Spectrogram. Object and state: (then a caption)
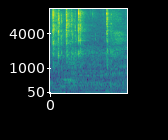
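Foundation bottle with a mixing ball rattling inside. An Urban Decay Naked Skin foundation bottle in shade 3.5, with a mixing ball inside, is shaken. It gives five short, bright clicking rattles of the ball, much like a paint can being shaken, with no ring after each hit.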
